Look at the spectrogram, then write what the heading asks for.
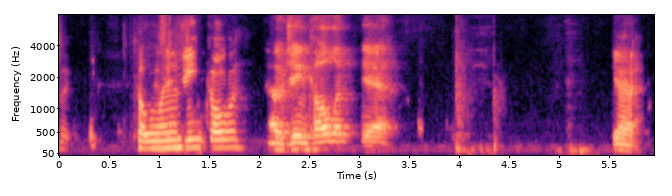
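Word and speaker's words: Gene Colan: again now yeah colon is that how you pronounce it colon gene colon oh gene colon yeah yeah yeah he did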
